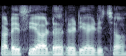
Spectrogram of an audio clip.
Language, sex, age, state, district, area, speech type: Tamil, male, 18-30, Tamil Nadu, Viluppuram, urban, read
